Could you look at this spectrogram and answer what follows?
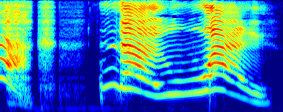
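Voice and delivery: high, emphatic little creature refusal; disgusted hatchling. Acted. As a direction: reject it in a squeaky child-creature voice. Baby rejects proper names.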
